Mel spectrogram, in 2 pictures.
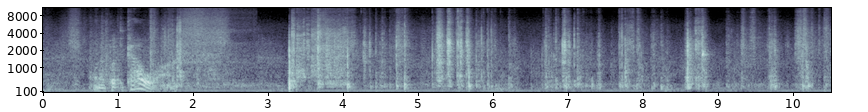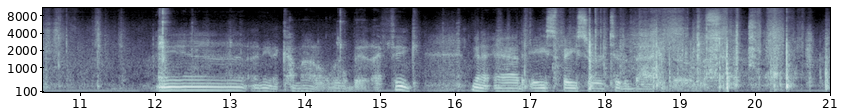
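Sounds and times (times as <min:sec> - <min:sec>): plastic cowl scraping and clicking: 0:16.5 - 0:21.0.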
